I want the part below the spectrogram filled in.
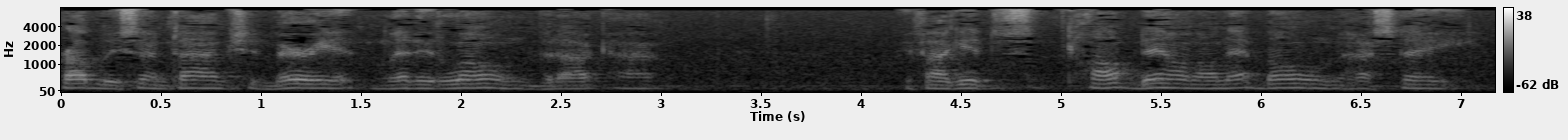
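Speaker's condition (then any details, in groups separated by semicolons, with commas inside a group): Parkinson's; a little shaky tonight, slowed down state; not speaking too fast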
